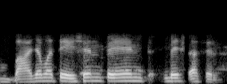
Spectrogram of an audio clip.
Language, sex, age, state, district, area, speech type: Marathi, male, 18-30, Maharashtra, Thane, urban, conversation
